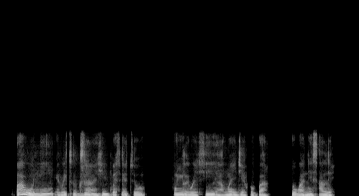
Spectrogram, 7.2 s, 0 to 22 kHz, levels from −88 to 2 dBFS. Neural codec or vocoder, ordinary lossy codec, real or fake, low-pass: codec, 16 kHz, 4 kbps, X-Codec, HuBERT features, trained on general audio; none; fake; 7.2 kHz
